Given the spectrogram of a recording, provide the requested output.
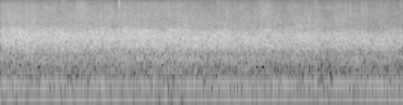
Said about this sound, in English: Yeah, you can applause for them. Absolutely.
